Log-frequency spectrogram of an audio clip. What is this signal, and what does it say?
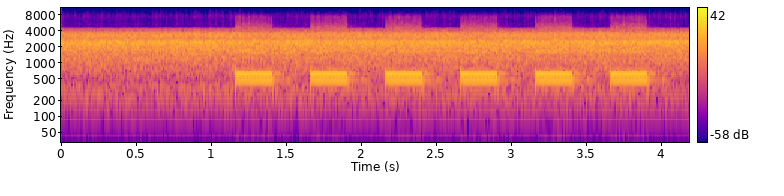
Telephone call progress tone (North American plan), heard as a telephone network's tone, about 480, 620 Hz, 0.25 s on and 0.25 s off, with room echo. Congestion tone.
